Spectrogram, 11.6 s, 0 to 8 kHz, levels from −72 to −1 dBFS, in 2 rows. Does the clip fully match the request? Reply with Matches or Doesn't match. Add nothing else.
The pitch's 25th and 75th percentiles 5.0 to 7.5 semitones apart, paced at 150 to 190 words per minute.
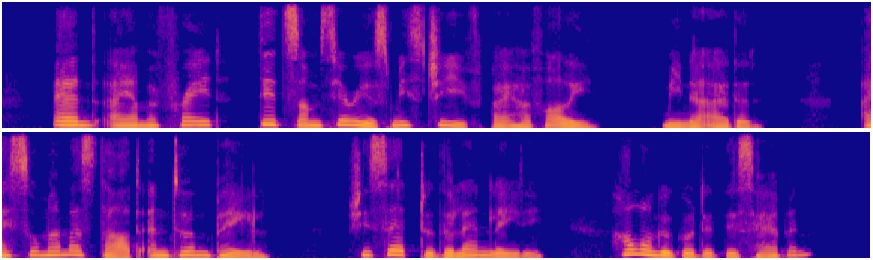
Matches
